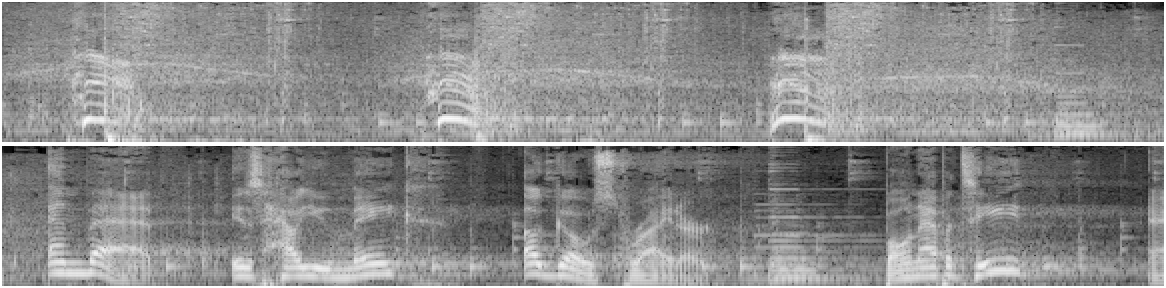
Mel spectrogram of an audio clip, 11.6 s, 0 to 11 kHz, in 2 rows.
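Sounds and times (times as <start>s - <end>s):
sledgehammer smashing a mixed concoction with glassy shattering breakage: 0.4s - 5.3s
speech: 6.1s - 11.1s.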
